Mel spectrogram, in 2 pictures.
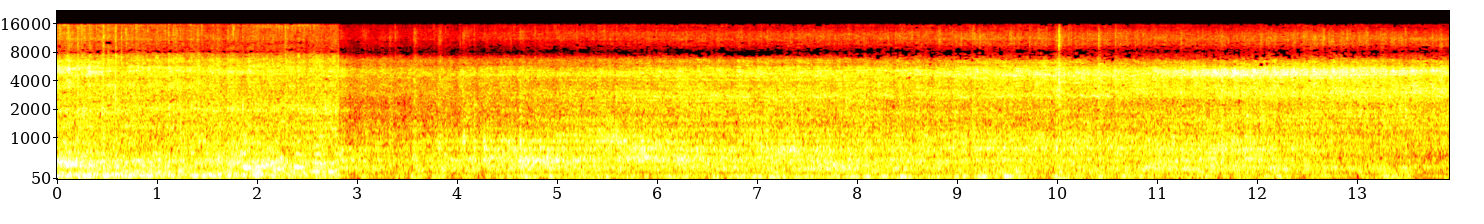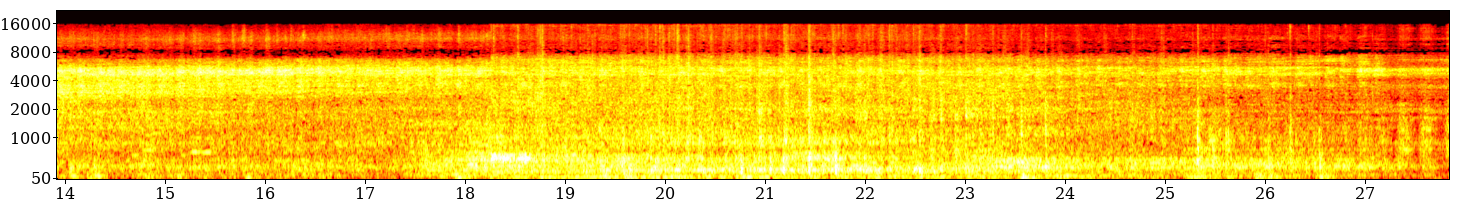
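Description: Trix HO-scale 040D model steam locomotive and its wagons running on the layout's track: a steady rolling and motor noise with a constant hiss over it, a little quieter from about three seconds in.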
